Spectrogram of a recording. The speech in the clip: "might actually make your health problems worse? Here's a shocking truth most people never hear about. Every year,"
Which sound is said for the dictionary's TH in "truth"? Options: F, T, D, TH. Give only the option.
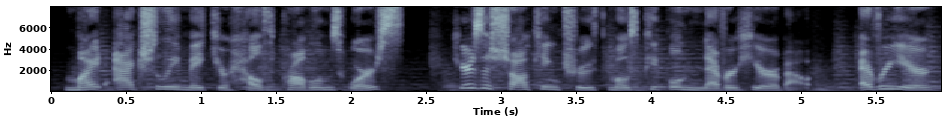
TH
